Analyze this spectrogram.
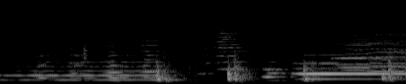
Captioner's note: footsteps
